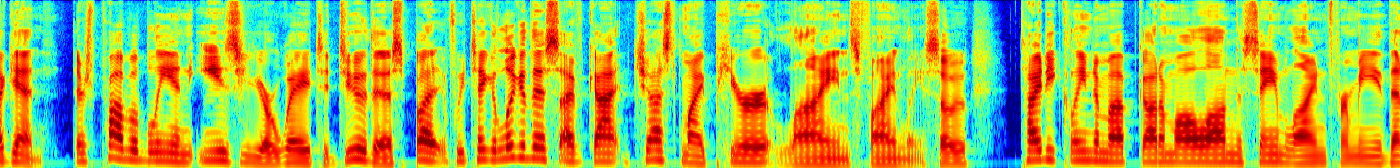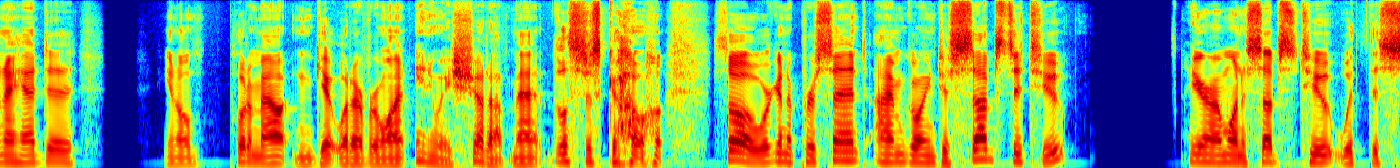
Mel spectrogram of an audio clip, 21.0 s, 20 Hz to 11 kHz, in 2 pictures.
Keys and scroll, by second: 2.0-3.2 typing, 14.2 shift+;, 15.9 typing, 18.4-19.1 typing.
